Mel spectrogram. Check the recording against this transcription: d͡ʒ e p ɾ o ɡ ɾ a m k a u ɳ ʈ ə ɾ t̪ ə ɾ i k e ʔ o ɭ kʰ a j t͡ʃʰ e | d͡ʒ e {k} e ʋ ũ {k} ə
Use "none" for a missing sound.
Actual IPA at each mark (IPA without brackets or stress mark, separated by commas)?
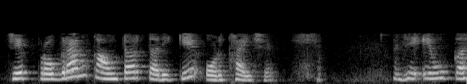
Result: ʔ, k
